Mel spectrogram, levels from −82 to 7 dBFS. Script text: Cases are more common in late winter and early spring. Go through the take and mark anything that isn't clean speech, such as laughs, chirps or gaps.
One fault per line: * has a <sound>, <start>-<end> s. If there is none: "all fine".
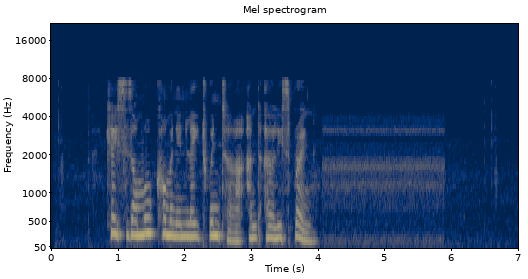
all fine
